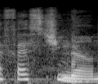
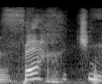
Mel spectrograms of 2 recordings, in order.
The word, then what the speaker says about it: Fertinha: Não, você não, eu não estou falando errado. – Não é festinha. – Não é festinha. – Fertinha. – Fertinha, com R.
